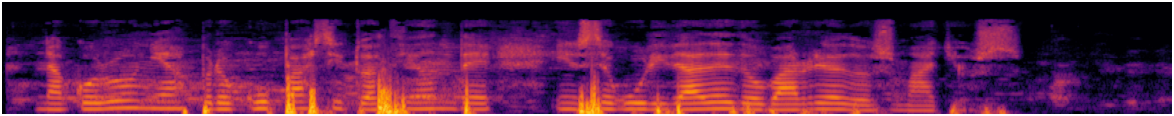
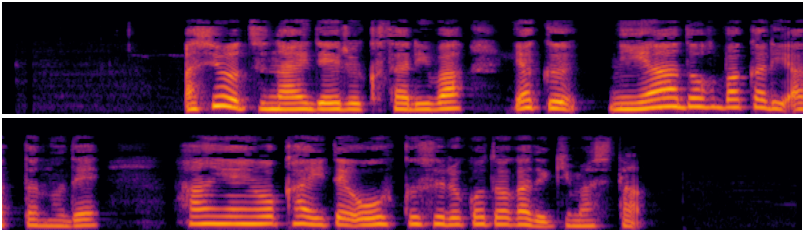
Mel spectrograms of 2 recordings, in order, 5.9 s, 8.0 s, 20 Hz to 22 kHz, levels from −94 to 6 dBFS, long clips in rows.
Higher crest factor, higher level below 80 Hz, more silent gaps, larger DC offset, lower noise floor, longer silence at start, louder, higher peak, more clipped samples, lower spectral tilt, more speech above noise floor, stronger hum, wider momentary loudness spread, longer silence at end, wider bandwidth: about the same, 20 dB vs 18 dB; first, -32 dBFS vs -74 dBFS; neither; neither; second, -57 dBFS vs -81 dBFS; second, 0.2 s vs 0.95 s; about the same, -19 LUFS vs -20 LUFS; about the same, 0 dBFS vs -2 dBFS; neither; first, -6.5 dB/octave vs -5 dB/octave; second, 38 dB vs 62 dB; neither; first, 17 LU vs 12 LU; about the same, 0.8 s vs 0.8 s; about the same, 11.5 kHz vs 11.5 kHz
